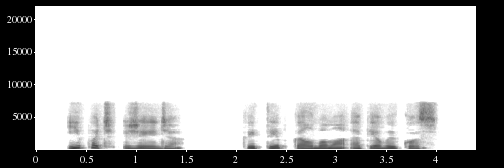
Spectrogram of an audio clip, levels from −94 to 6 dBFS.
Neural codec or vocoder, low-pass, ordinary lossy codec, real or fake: none; 7.2 kHz; AAC, 48 kbps; real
